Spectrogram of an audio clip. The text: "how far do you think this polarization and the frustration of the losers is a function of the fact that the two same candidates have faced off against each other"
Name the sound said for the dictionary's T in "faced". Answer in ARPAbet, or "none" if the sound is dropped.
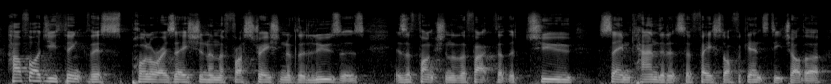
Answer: T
